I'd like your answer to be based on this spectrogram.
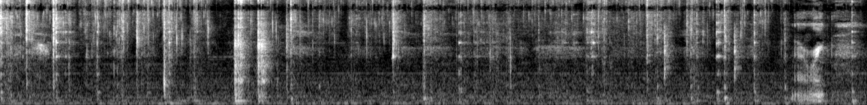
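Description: Sweet potato pie filling being stirred in a bowl, with a utensil clinking and scraping against the sides in steady, uneven strokes close by, plus occasional louder knocks and wet sloshing.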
